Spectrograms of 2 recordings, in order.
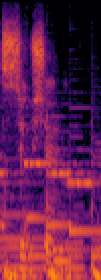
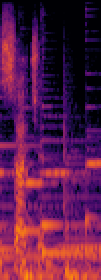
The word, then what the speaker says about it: Suchan: session and it's touching not soutien not su Shan it's Susan such a so a lot of people mispronounced her her her last name so but thank you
